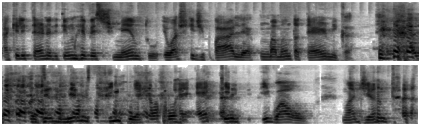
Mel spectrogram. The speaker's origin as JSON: {"language": "Portuguese", "town": "Curitiba", "region": "Paraná", "country": "Brazil", "tie": "born or raised there", "said": "eu já sou curitibano, vivi, cresci na gema lá"}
